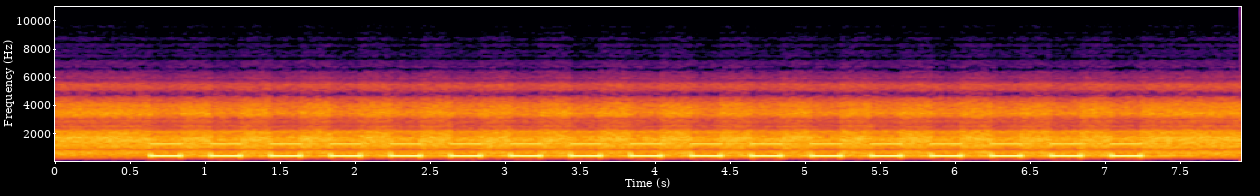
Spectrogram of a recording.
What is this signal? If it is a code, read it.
Telephone call progress tone (single-tone plan, as in most of Europe), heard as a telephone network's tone, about 420 Hz, 0.2 s on and 0.2 s off, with room echo. Congestion tone.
